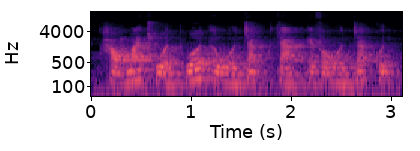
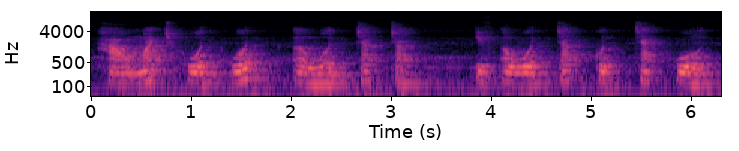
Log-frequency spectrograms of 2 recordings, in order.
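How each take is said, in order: First: It is said fast. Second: It is said slowly.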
